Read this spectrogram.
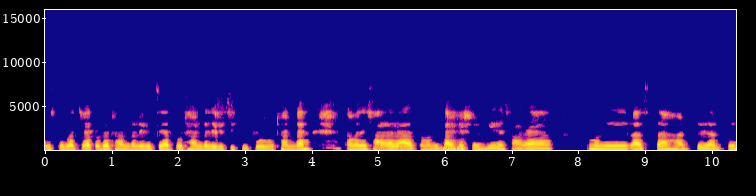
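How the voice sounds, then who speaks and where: A woman, hoarse from a cold, chatting in a rambling, repetitive way to her viewers in a casual morning vlog. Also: on the low side, no echo. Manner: rambling, repetitive, keeps asking viewers if they follow. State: hoarse from a cold and sore throat. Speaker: vlogger. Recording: tinny phone-like audio.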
